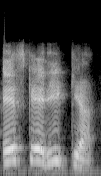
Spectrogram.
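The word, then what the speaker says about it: Escherichia: A gente aqui temeríia, só que a gente pronuncia esqueríquia, cole.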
